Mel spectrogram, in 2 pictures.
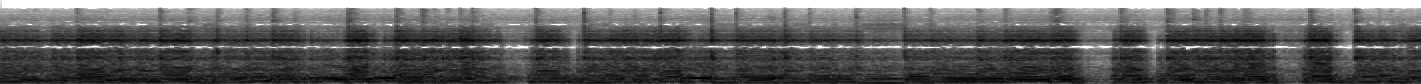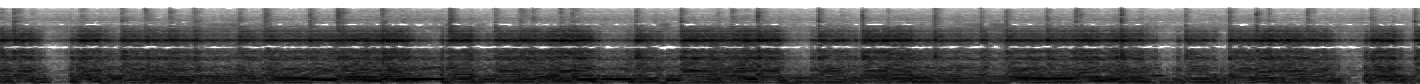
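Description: Electric bass guitar being played in a rock style, steady notes with a few brief breaks around the middle and near the end.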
